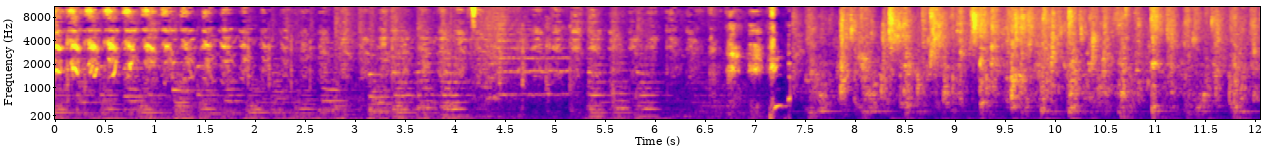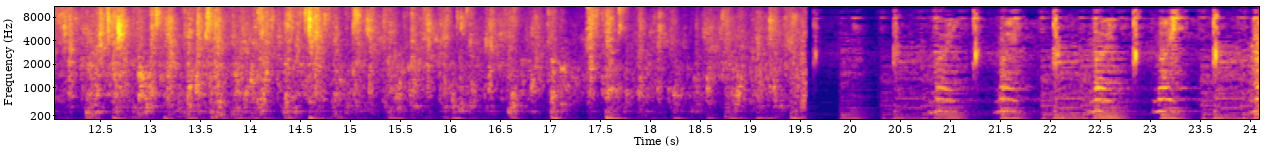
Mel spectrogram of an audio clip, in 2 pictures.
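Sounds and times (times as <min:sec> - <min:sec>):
water splashing: 0:07.4 - 0:19.6.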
